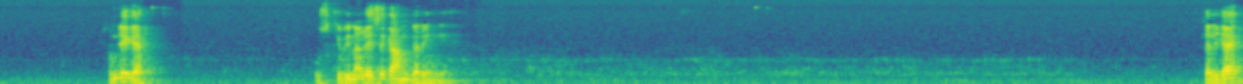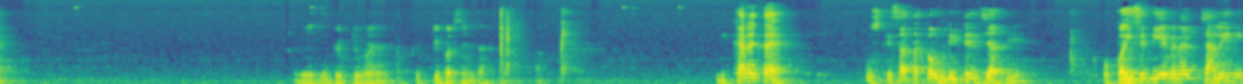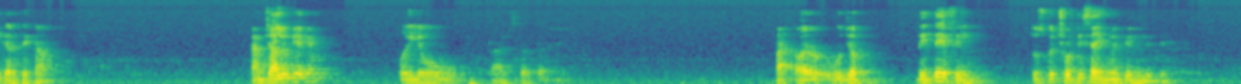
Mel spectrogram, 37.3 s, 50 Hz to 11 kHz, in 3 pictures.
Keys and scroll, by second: 17.4 5.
